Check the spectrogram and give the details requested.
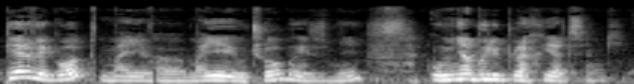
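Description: A young man from Belgium with a French-speaking Belgian accent, whose first language is French. He talks with a mellow, dark tone. He pauses often and hunts for words as an interview guest. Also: on the high side, lively intonation. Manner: hesitant, searching for words with many fillers. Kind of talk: casual interview talk.

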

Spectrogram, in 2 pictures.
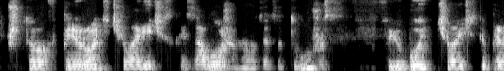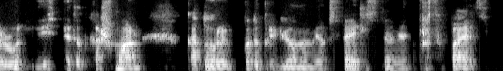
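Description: A middle-aged man from Russia, a guest in an interview, speaking earnestly and emphatically in short, measured phrases. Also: mid-range voice, lively intonation, sharp tone.

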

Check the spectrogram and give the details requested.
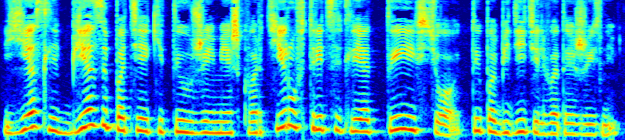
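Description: A woman in her late twenties speaks to her language students with a warm, mellow tone. She talks in a measured podcast monologue, often breaking off to define a word in plain language, with soft fillers between thoughts. Her voice sits at an ordinary middle pitch. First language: Russian. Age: late 20s. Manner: explains words in simple terms, with frequent soft fillers. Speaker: Russian language teacher.

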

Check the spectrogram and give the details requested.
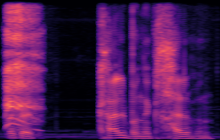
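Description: A man with a somewhat low voice who isn't a native speaker chats casually on a podcast. He jokes around and stumbles through plenty of fillers and restarts, with soft music underneath. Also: measured pace. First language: not Russian. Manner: hesitant, many fillers and restarts, joking. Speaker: podcast co-host, psychologist. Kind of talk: casual chat.

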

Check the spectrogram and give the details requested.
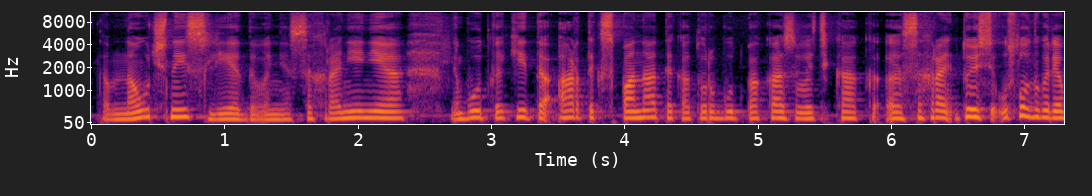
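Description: A woman's voice: mid-range voice, a little mellow. A woman interviewer putting long questions, searching for her phrasing as she goes.

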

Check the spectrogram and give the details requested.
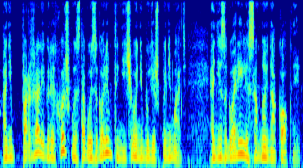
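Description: A man hosting a radio show with a deeply gravelly, husky voice, chatting with his guest, asking questions and telling anecdotes. The sound is dry and close, with no room around it. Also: fast talker, dry recording. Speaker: radio host.

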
